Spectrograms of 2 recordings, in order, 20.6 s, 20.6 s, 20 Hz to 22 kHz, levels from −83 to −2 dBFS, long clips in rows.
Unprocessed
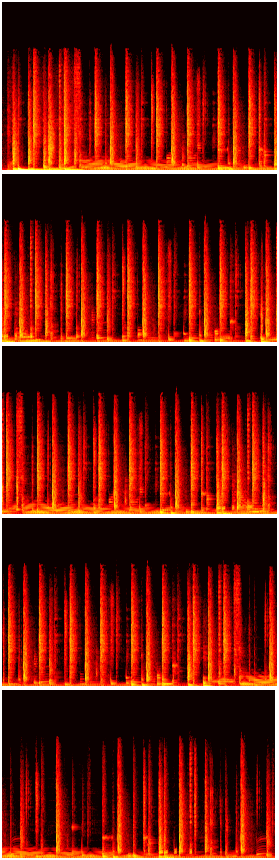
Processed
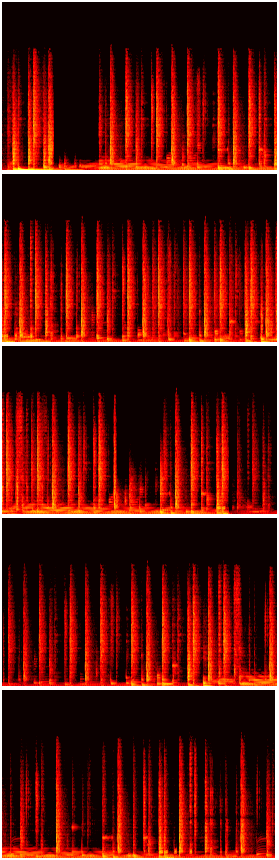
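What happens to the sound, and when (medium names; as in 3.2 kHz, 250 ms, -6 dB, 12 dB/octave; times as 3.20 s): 0.76–1.45 s: four-pole ladder low-pass 670 Hz, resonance 75%
5.84–9.11 s: feedback delay 373 ms, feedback 20%, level -13 dB
9.94–10.66 s: low-pass 2.4 kHz -> 5.1 kHz 24 dB/octave
11.64–15.11 s: fade in, from -22.5 dB
19.29–20.26 s: band-stop 5.4 kHz, Q 7.3
whole clip: comb 2.2 ms, depth 33%; trim -4 dB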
